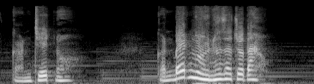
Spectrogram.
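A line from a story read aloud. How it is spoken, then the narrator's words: Old man screaming full force. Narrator (Vietnamese): Lão dùng hết sức lão gào lên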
